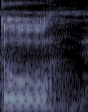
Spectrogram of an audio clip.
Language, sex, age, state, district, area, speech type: Hindi, male, 18-30, Uttar Pradesh, Chandauli, rural, read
